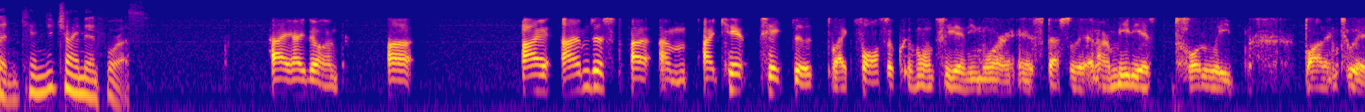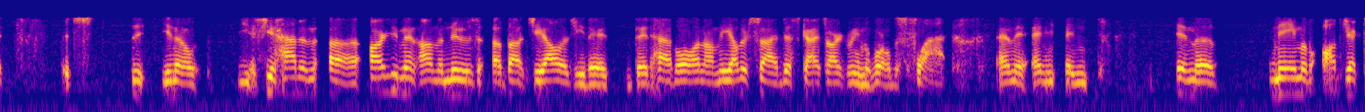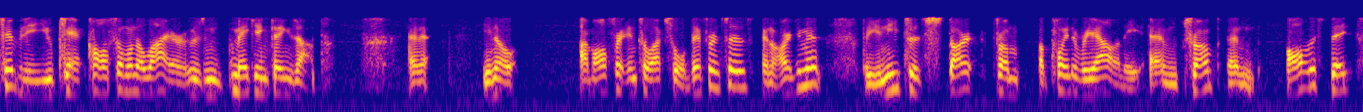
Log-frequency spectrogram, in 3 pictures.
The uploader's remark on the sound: we invite listeners from all over to call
